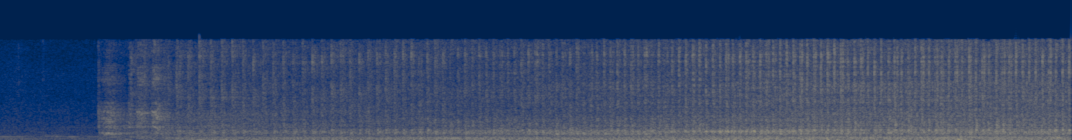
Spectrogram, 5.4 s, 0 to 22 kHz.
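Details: 雷霆王180 (Kymco Racing King 180) scooter on startup: starter whirr catches, then rattly clattering tick about four a second over the idle; owner suspects starter clutch or broken inner cam chain tensioner, unconfirmed.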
